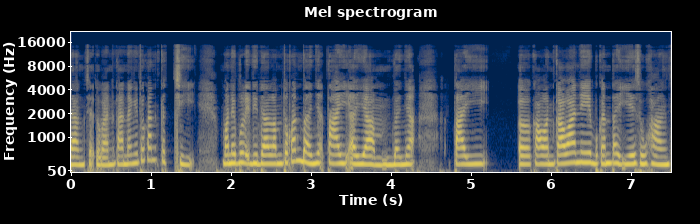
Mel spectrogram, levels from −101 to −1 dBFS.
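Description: Throughout, likely HE-AAC compression at a rate fitting 24 kbps rebuilds the treble from copied lower bands, leaving plainly audible coding damage and nothing above 14.9 kHz.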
